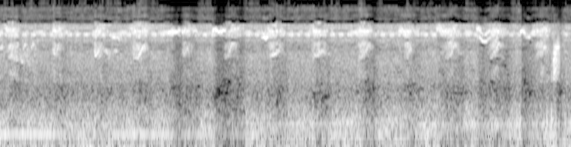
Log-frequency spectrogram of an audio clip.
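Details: Nestling birds fussing while being fed in the nest, a continuous high thin shrill chorus of squeaky begging calls with short rising and falling notes repeated rapidly.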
